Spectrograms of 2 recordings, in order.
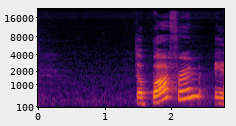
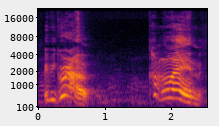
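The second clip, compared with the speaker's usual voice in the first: exasperated; 7 semitones higher, 7 dB louder, slower than usual. Real, not acted. Exasperated plea to roommate.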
